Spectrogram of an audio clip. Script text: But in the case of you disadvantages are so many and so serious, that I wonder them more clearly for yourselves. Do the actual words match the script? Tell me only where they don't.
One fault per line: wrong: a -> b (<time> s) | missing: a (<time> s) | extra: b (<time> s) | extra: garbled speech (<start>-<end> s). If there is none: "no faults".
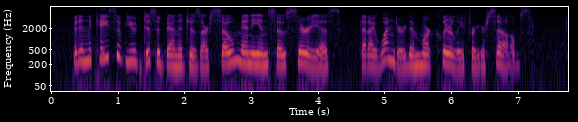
no faults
